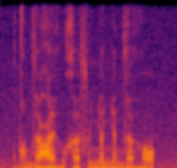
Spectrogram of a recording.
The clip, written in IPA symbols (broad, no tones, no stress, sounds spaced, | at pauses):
dˤ ɜ n z ɜ ʕ ɛ ɦ u x ɜ s u ɲ ɜ ɲ ɛ n z ɜ ɦ ɔ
